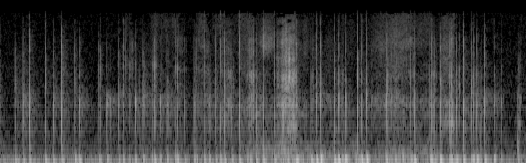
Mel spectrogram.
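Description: Fingernails scratch the thin heel and the footbed of a beige faux suede stiletto sandal held upright. The result is a quick, uneven run of many short, dry scratches and taps, each with a dull low thump and a crisp, bright edge. Midway, a longer rasping scrape swells before the rapid scratching picks up again.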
